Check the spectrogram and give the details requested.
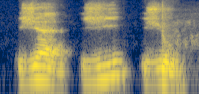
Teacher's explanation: j has an element of tafashi as well, because the sound spreads throughout the mouth.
